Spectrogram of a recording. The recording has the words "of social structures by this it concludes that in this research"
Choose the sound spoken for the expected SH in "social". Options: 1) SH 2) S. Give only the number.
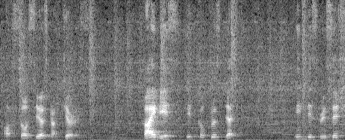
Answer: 2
